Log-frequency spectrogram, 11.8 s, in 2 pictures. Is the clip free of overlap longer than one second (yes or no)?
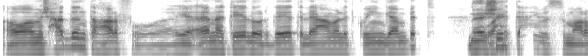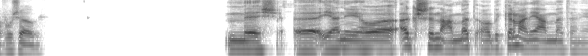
yes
